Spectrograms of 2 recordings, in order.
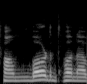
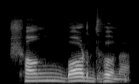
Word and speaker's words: সংবর্ধনা: সম্বর্ধনা, সম্বর্ধনা, এখানেও ব উচ্চারিত হয়েছে, যদিও এই শব্দটি এখন আর সম্বর্ধনা বলা হয় না, এখন আমরা এটাকে বলি সংবর্ধনা, সংবর্ধনা।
